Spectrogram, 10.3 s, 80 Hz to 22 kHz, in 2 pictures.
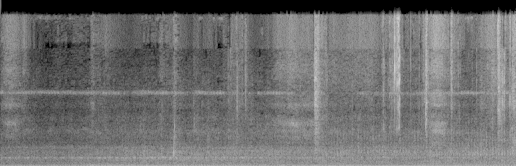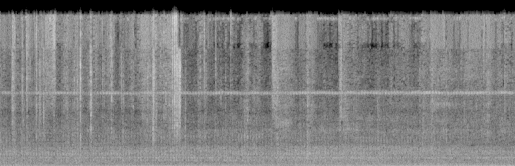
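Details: Bus diesel engine, first start after sitting about two and a half to three weeks, throttle set around 700 rpm and left to warm up: steady low idle with an even rumble, no misses or knocks; normal idle.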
